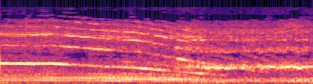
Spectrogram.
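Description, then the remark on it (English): A loud police car siren wails steadily as police chase a car through traffic, its pitch gliding slowly up and down over a rumbling engine, with no talking. “Here they come. It's cops, all right.”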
